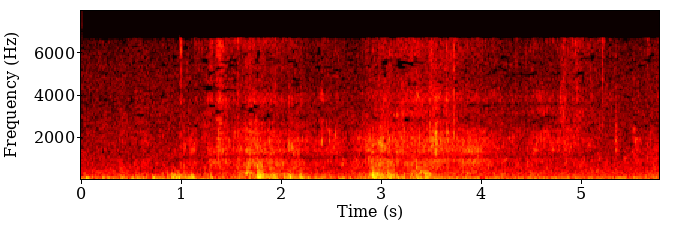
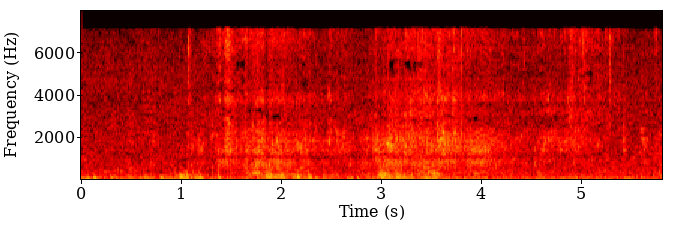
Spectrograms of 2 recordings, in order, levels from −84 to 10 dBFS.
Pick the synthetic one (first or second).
second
